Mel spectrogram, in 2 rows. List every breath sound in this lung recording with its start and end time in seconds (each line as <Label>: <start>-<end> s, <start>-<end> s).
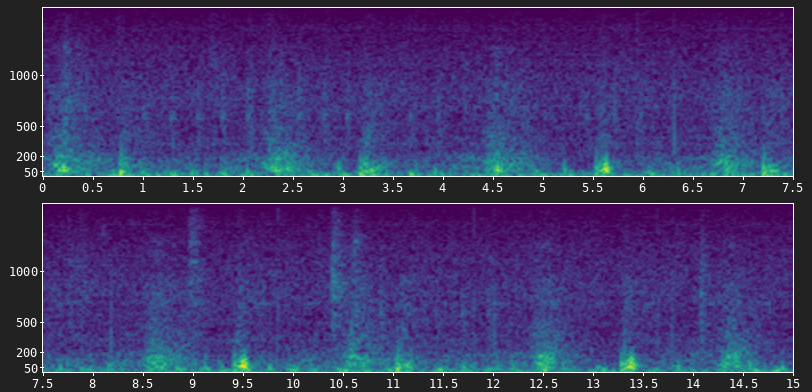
Inhalation: 0.00-0.69 s, 2.22-2.75 s, 4.40-4.95 s, 6.62-7.16 s, 8.52-9.22 s, 10.49-11.03 s, 12.39-12.94 s, 14.35-14.91 s
Exhalation: 0.70-1.10 s, 3.09-3.65 s, 5.50-5.90 s, 7.17-7.61 s, 9.39-9.89 s, 11.02-11.35 s, 13.32-13.64 s
Rhonchi: 0.04-0.34 s, 3.11-3.51 s, 6.72-7.02 s, 12.43-12.73 s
